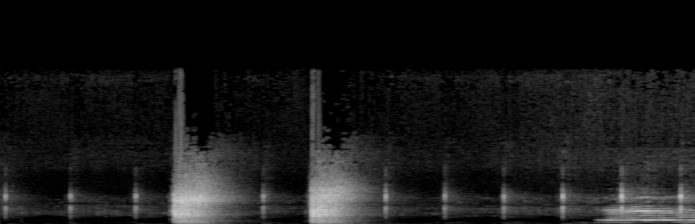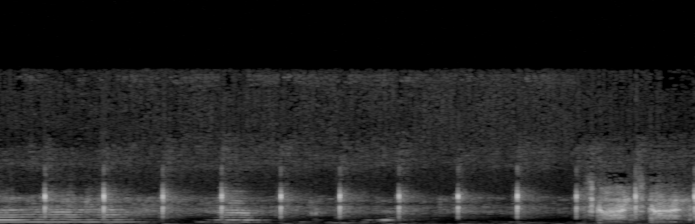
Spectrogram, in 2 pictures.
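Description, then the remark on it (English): Two loud, sharp gunshots, fired at something hiding in the brush on a still day with no breeze, ring out about a second and a half apart over a steady, quiet ticking, followed by a wavering tonal cry and more low rustling. “I guess I scared it off with the gunshots.”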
